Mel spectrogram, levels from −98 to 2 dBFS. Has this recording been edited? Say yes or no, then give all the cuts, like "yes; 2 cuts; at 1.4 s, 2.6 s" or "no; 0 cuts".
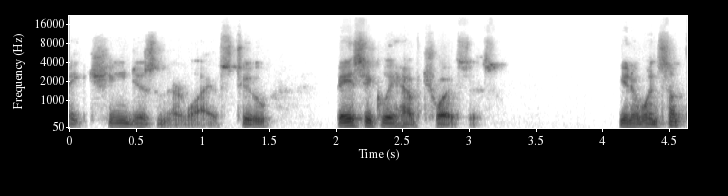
no; 0 cuts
